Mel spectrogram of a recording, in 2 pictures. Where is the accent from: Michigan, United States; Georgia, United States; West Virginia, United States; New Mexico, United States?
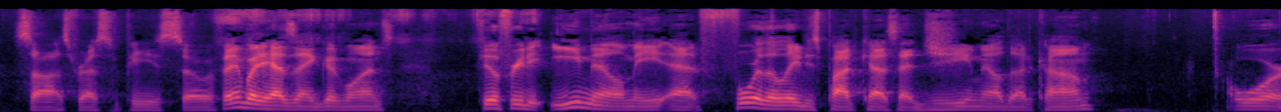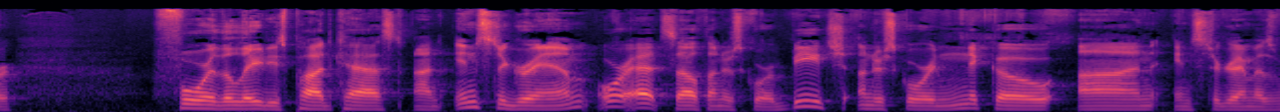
Michigan, United States; I grew up in Michigan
